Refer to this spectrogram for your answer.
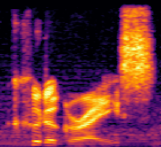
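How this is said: It is said with an English accent. "I expect you to like have an English accent"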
